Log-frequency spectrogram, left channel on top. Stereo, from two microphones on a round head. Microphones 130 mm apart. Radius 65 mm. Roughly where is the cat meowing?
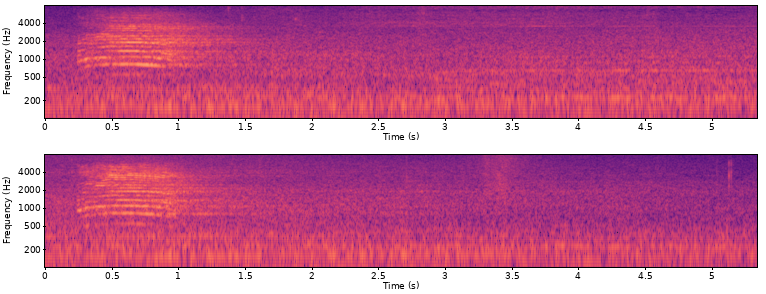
Right.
